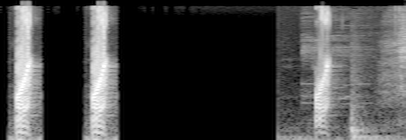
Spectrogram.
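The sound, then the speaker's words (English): A Twitch stream host notification sound effect: two quick, identical bright plopping bursts with a rising sweep, a short silence, then a similar burst that trails into a rougher, scratchy tail. No one speaks. “By the way, that's our host notification sound.”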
